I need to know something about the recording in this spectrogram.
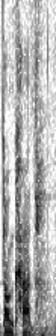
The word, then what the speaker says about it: Donnchadh: So yeah, that's how you kind of pronounce it. Donnchadh.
